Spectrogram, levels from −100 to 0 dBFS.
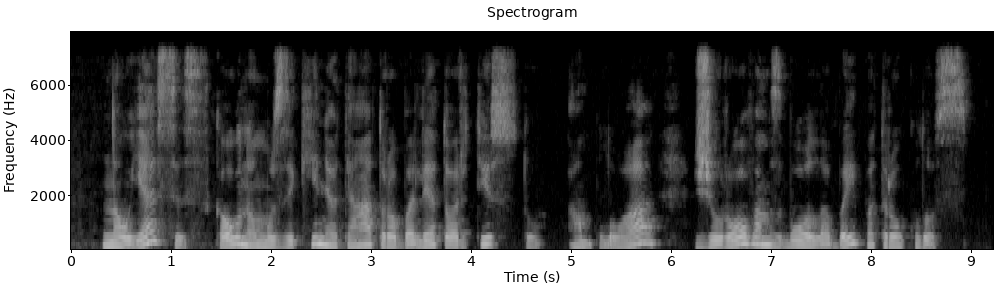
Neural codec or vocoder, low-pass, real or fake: none; 7.2 kHz; real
